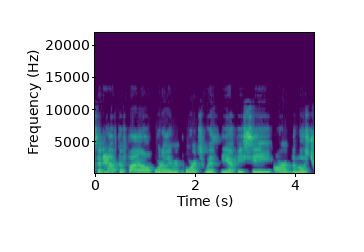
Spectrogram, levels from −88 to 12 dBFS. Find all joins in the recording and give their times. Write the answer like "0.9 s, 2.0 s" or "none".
1.1 s, 3.6 s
